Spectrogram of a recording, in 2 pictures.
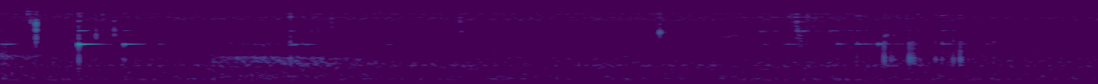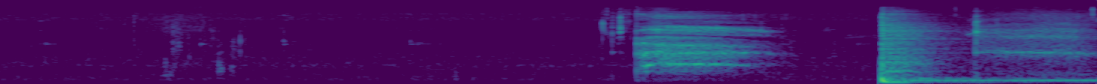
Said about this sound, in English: Ooh, he put the cup down too hard. Hear that quality tumbler, thick bass, heavy tumbler. Man likes his tumblers.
